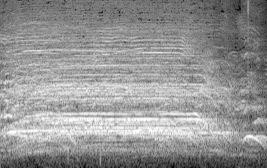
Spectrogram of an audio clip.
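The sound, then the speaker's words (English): An audience shouts praise during a church service, a loud, sustained roar of many voices that holds steady, then eases and swells once more near the end. “Well, give the Lord a great shout of praise today.”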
